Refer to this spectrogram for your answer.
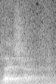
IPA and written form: ˈpleʒə (pleasure)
